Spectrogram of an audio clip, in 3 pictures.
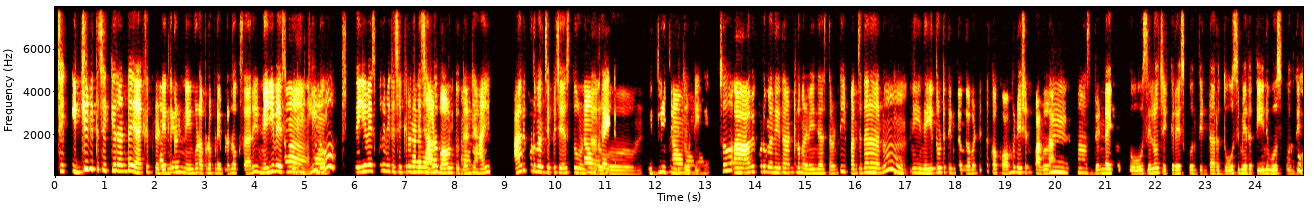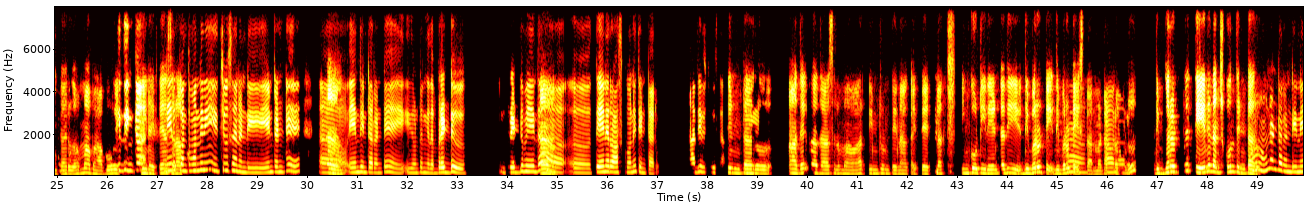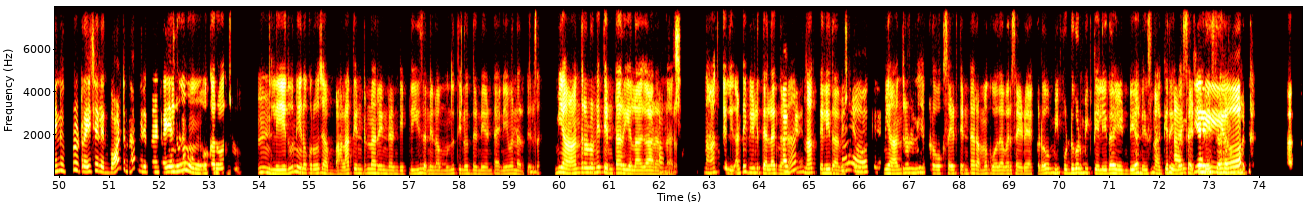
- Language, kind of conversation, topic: Telugu, podcast, పొసగని రుచి కలయికల్లో మీకు అత్యంత నచ్చిన ఉదాహరణ ఏది?
- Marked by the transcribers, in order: in English: "విత్"; other background noise; in English: "యాక్సెప్టెడ్"; in English: "విత్"; in English: "రైట్"; in English: "సో"; in English: "కాంబినేషన్"; in English: "హస్బెండ్"; laugh; teeth sucking; giggle; horn; in English: "ట్రై"; in English: "ట్రై"; in English: "ప్లీజ్"; in English: "సైడ్"; in English: "ఫుడ్"; in English: "రివర్స్ సెటైర్"; chuckle; laughing while speaking: "ఎసారనమాట"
